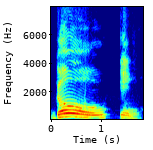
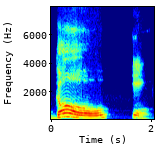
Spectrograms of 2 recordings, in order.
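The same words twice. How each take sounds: First: The two vowels are said as separate syllables. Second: The two vowels are said as separate syllables.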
